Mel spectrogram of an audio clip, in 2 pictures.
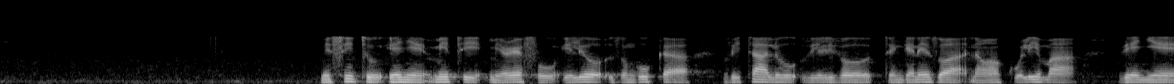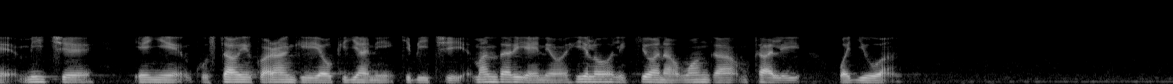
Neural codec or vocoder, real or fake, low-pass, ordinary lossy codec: none; real; 3.6 kHz; Opus, 32 kbps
